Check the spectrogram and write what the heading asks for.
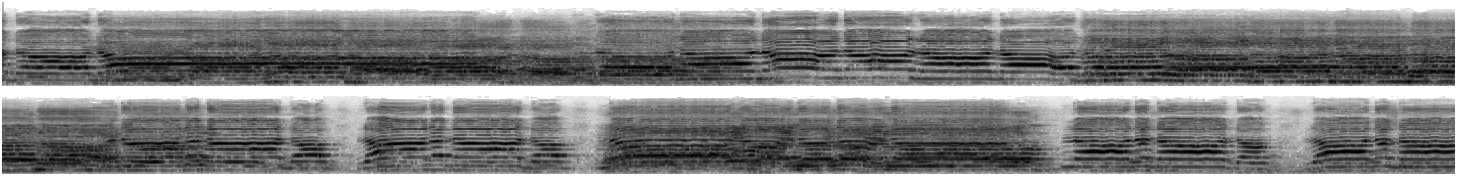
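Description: Cantor chanting Selichos prayers unaccompanied, in a long, ornamented melody with held notes and short breaks between phrases.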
